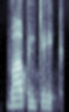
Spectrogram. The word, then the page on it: wapentake: Indian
